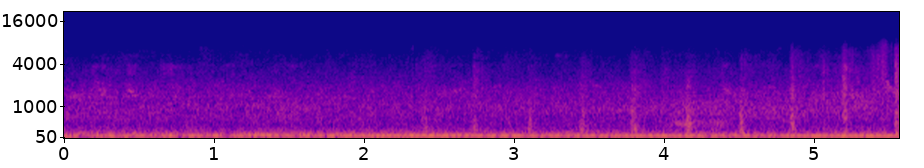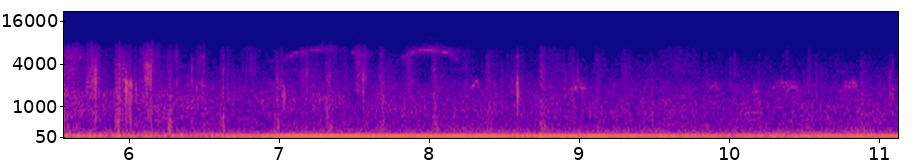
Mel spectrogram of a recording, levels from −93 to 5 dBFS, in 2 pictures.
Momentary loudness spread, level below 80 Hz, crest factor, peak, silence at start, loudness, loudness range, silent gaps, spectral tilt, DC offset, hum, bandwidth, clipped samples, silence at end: 8 LU; -48 dBFS; 16 dB; -20 dBFS; 0 s; -38 LUFS; 6 LU; none; -7 dB/octave; under 0.1%; none; 7 kHz; under 0.1%; 0 s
